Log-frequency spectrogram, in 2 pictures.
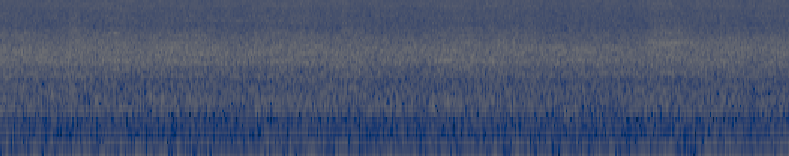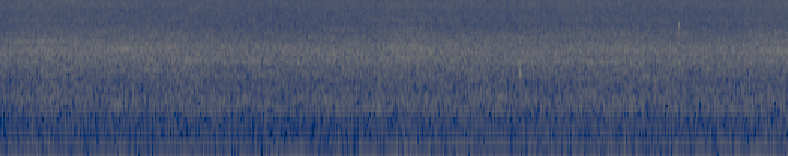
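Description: Steady background noise: a low rumble with a light hiss, unchanging and without distinct sounds.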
